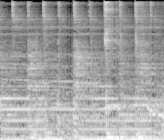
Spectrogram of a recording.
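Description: Rock band playing live in a guitar-led instrumental passage, with no vocals, electric guitars holding sustained notes over bass and steady beat.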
